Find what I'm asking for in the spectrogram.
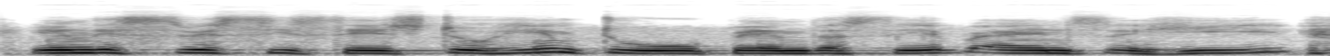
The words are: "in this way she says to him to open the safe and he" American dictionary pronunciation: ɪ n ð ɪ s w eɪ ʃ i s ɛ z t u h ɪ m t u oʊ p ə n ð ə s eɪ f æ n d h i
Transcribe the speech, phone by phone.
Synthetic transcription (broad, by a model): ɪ n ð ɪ s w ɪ s i s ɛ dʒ t u h ɪ m t u oʊ p ə n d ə s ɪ p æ n d h i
